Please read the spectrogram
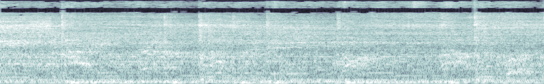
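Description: A heavy metal band playing live, loud over a large outdoor PA system, heard from within the crowd.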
